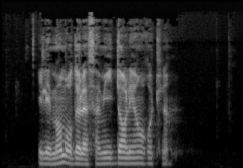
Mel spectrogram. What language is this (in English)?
French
